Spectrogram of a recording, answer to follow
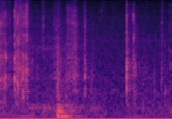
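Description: Light clicks and rustles of hands handling a small cardstock card that holds hair clips. There is a sharp click right at the start and a few fainter ticks after it.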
